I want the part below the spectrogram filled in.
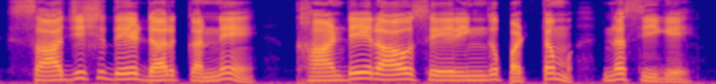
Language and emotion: Dogri, neutral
